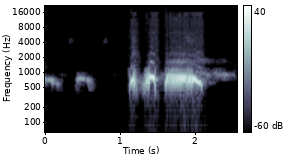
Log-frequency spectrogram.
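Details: Spotted dove coo for training decoy birds: two faint soft notes, then a loud hooked double note and a long buzzy, pulsing coo falling slightly at the end, with a faint trailing note.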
